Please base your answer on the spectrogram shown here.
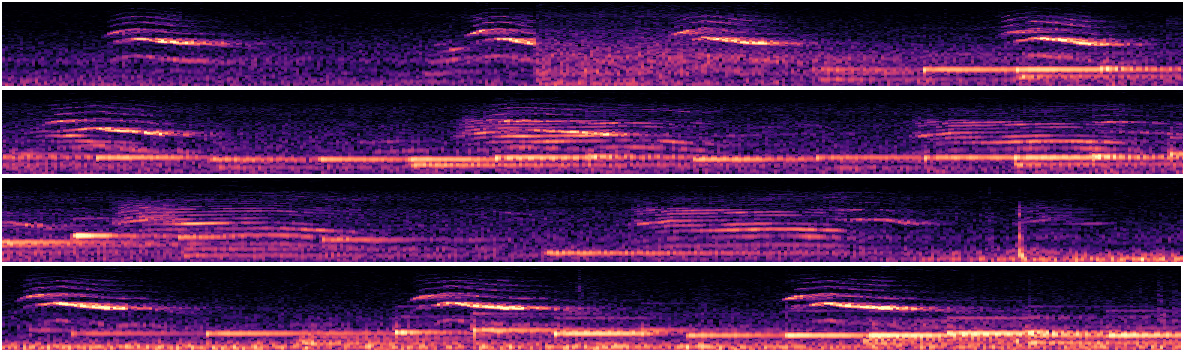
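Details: Mother domestic cat crying from a rooftop for her kitten trapped in a pillar, signalling passers-by for help; series of loud, arched meows, several per few seconds, over soft piano music.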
